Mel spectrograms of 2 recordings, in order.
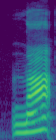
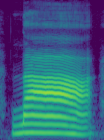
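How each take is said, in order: First: The vowel is cut short. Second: The vowel is held long. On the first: It is a sentence-ending particle for pleading or requests. "이렇게 짧게 나 하면은" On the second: It means rice field. "나 길게 한다면"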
